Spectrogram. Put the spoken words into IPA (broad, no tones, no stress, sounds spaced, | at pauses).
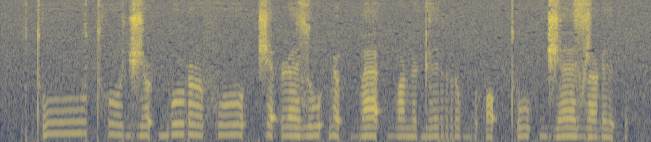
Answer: tʼ uː tʰ ʊː d͡ʒ ə˞ ʔ b u ɽ ə˞ f ʊː ʔ t͡ʃ ɛ ʔ ɭ ɛ z u ʔ ɳ ə ʔ b æ ʔ b ɑ ɳ ɪ ɖ ɪ r ʊ b ʊ ʔ ɔ ʔ tʼ u ʔ d͡ʒ ɛ z ʌ ɽ ɪ ʔ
